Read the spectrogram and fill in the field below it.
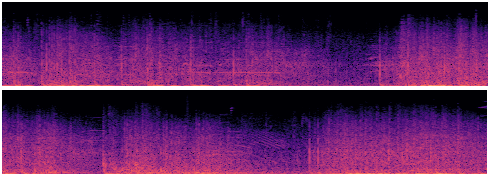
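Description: Dense, constant battle noise from the Civil War strategy game Ultimate General: Civil War, with artillery booms and massed rifle volleys layered over each other, loud and continuous with sharper cracks standing out.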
